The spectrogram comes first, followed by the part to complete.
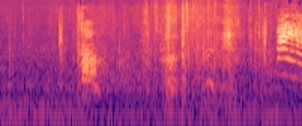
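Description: A child's high-pitched cry, sliding down in pitch, near the end, as a boy is knocked off a bicycle onto the pavement. A brief knock is heard about halfway through.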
